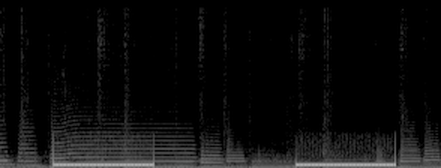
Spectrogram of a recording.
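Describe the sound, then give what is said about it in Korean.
A phone ringback tone sounds twice as a call is placed to a parent, each steady electronic burst lasting about a second with a pause between, heard over soft background music with no one talking. “야, 전화 드려, 얼른. 아, 아 알겠다고. 내 네, 전화한다고.”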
